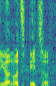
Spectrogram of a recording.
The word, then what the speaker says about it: Ionut Pitu: We're not going to be able to pronounce it. We're gonna call him. Well, you can try it. It's Ionut Pitu.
